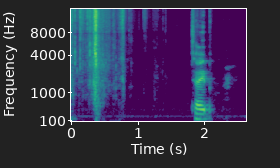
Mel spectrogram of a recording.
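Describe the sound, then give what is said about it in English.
Medical tape ripped off a roll in one short, rasping tear, followed after a pause by a brief spoken word. “Medical tape. Watch this with the medical tape. I love this.”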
